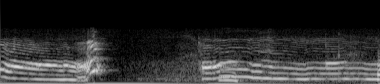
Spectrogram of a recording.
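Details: One of two pet dogs, Gwenny and Rhett, giving a long yodelling howl that breaks sharply near the end, then after a short pause a second sustained, slightly wavering tonal howl.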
